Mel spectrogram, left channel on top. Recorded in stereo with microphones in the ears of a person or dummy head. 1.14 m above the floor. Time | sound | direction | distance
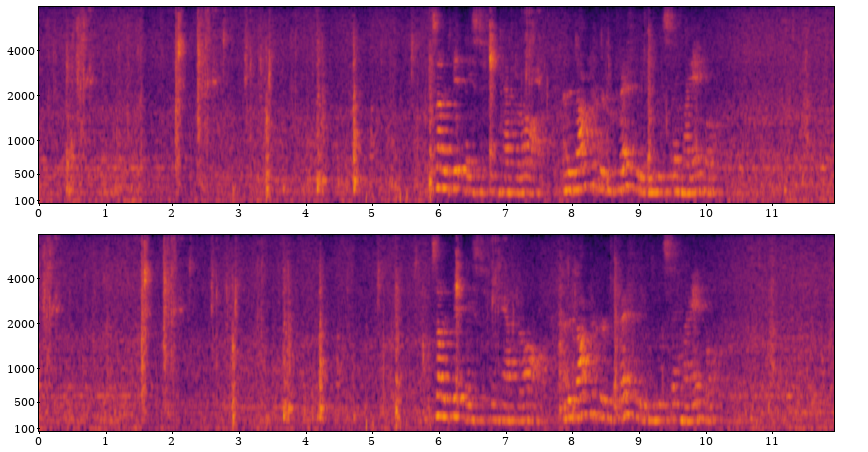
5.9 | a woman speaking | 5° left (ahead or behind) | 0.8 m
